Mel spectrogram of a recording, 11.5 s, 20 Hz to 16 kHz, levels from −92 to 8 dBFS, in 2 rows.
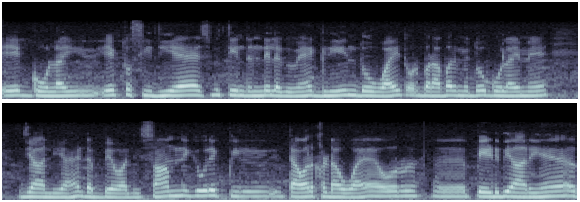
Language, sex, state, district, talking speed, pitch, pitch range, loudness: Hindi, male, Jharkhand, Jamtara, 200 wpm, 165 Hz, 155-175 Hz, -14 LUFS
